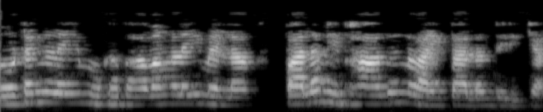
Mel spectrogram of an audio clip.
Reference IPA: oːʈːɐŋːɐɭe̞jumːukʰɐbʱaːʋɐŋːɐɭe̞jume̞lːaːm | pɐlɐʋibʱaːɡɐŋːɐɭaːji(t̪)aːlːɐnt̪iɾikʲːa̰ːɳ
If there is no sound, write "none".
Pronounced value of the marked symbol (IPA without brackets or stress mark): t̪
